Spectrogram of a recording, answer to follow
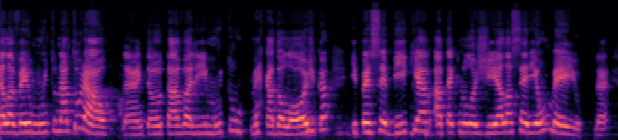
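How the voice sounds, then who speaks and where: A woman, giving conversational, explanatory interview answers peppered with tag questions. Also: fairly high pitch. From Salvador, Bahia, Brazil. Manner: frequent 'né' tags, explanatory. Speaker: interview guest, fintech founder and CEO.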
